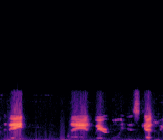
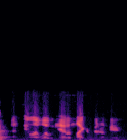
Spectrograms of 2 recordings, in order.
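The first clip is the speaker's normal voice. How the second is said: tin can sound; 7 dB quieter than usual. Real, not acted. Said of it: "You sound like you're in a tin can".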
